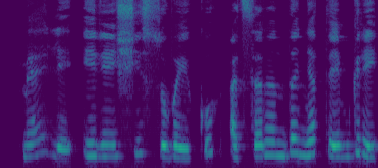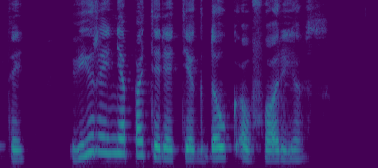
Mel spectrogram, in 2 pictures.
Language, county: Lithuanian, Utena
